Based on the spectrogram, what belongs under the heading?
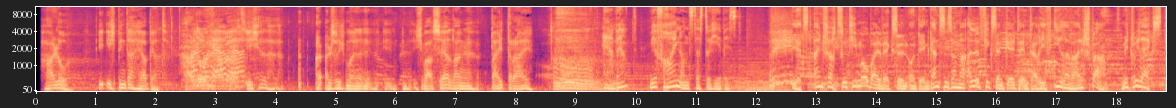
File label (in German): Hörfunk; Relax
